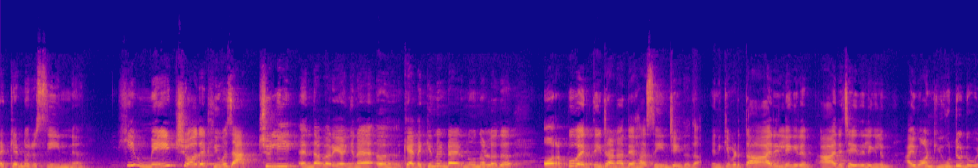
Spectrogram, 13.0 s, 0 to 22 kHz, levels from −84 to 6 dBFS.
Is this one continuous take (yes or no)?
no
